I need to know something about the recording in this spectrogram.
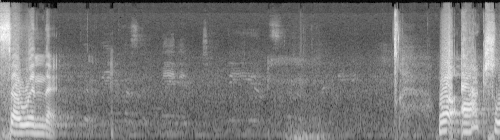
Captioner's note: murmurs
